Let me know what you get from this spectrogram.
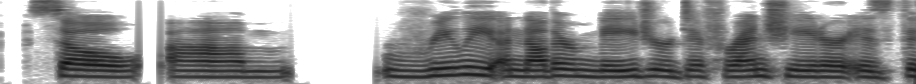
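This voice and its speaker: A woman speaks in a normal speaking voice at a medium pitch with fairly even intonation, recorded very cleanly against a silent background with a dry, close sound and no echo. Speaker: supplement company co-founder. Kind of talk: interview. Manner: casual with fillers.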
